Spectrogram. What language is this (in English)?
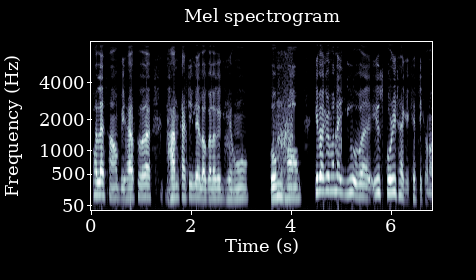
Assamese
